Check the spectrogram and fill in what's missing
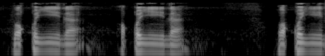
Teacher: قال في الحاشية قوله بين الضم والكسر أي بأن يؤتى بجزء من الضمة قليل سابق وجزء من الكسرة كثير لاحق، ومن ثم تمحضت الياء، يعني كتب بالياء وصار أكثر نطقه بالياء. · Term: الإشمام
